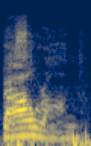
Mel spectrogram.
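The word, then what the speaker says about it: bodhrán: a bow and a man's name Ron. It's the Gaelic. Bowron.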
